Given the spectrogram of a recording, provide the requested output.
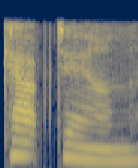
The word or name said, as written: captan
